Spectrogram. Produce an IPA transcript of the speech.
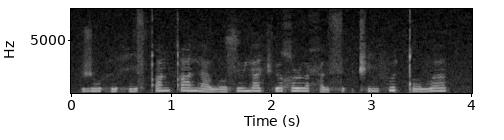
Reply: ʒ u˩ h ɨ˩ h i˩ s qʼ a˥ ŋ qʼ a˥ n a˩ w o˩ s ʉ˥ j a˥ t͡ʃʼ ʉ˥ χ ɹ ɵ˥ ħ ɨ˩ s | t͡ʃʼ i˩ f ɵ˥ ǃ o˩ v ɐ˥

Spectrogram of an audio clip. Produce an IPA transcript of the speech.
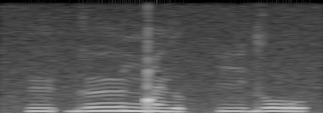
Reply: yː ʔ ɡ øː ŋ͡ǃ ɛ̃ z o kː iː d o

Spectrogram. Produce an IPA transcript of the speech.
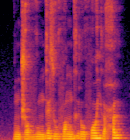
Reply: n d͡ʒ ɔ˧˩ v u˧˩ ŋ ɡ ɛ˥˧ z u˧˩ v ɒ˥˧ ŋ ɡ ɨ˥˧ ɾ o˧˩ f ɔ˥ j ɨ˧ ħ ɨ˥

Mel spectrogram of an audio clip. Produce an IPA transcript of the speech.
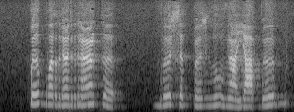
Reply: k͡p ə b ʌ r œ r œ̃ k ə | b ɵ s ə k͡p ɵ z ð u ð ã j a ɓ ɵ b

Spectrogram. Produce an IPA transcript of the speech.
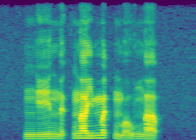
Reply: ŋ iː˨˧ n̪ ɪ˨˥ k̚ n̪ ɐ˥ j m ɵ˥ t̚ m o˨˥ w n̪ ɐ˧ p̚

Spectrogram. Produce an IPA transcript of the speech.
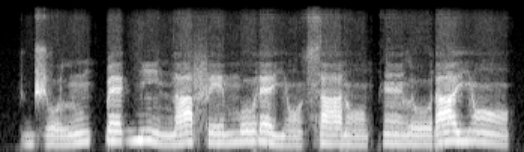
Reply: d͡ʒ o˨ l ũ˨˦ k͡p ɛ˦ ɡ͡b ĩ˦˨ n a˨˦ f e˧ m o˦ ɾ ɛ˦˨ j ɔ̃˨ s a˧ ɾ ɔ̃˨ k ɛ̃˧ l o˧ ɾ a˦ j ɔ̃˦˨

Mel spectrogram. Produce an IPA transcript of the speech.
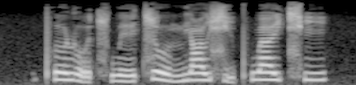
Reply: pʰ ɤ˦ ɻ o̰˨˩ ʊ̯ t͡sʰ w e˨˦ ɪ̯ t͡s o˥˨ ʊ̯ n̪ j ɑ˦ ʊ̯ ɕ ḭ˨˩ pʰ w a˦ ɪ̯ t͡ɕʰ i˦

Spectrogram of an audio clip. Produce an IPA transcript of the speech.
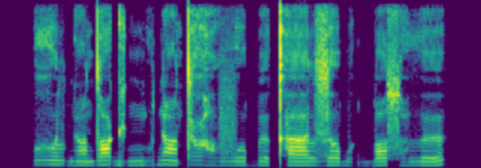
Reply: ɣ ʊ l ɡ ĩ dˤ u ɡ i ŋ͡m ṳ ɗ ĩː tˤ ɣ ɔ̤ v ʊ ɓ ø kʰ aː l z ʌ b ʌ ɡ͡b ø sˤ ṳ ð ø

